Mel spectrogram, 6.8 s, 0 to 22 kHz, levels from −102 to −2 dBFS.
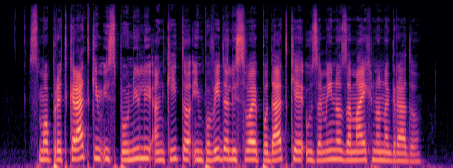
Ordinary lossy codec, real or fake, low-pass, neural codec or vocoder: none; real; 19.8 kHz; none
